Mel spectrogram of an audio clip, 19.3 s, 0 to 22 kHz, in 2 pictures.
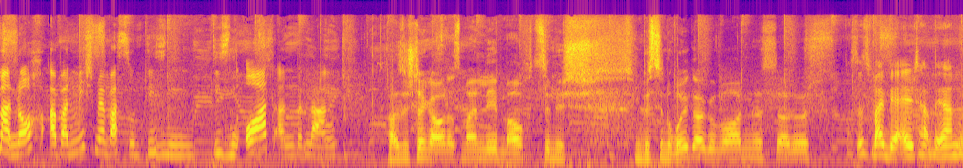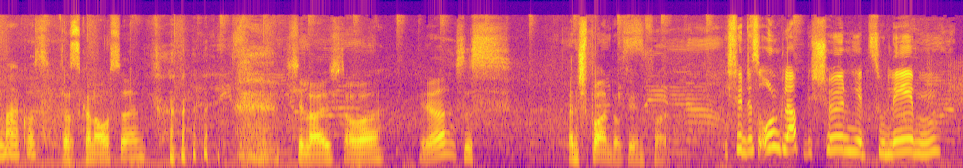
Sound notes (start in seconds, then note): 11.1 laughter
